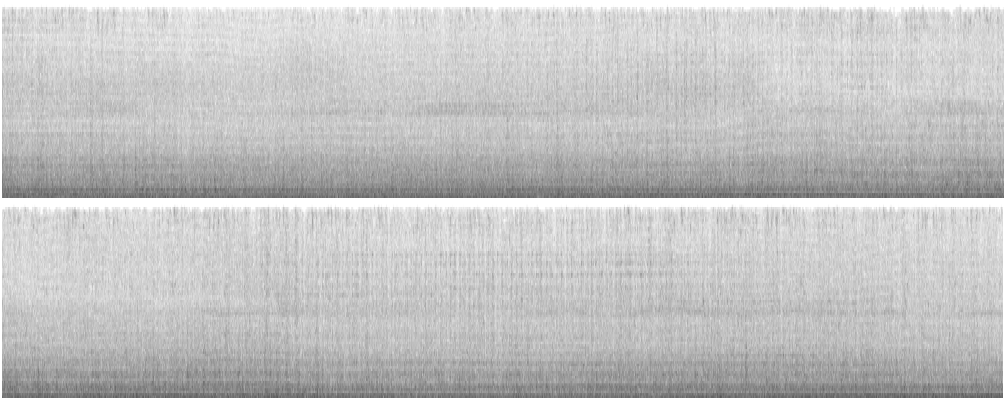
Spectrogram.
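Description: Maxxi Bimo Xtreme rice combine harvester running steadily at working speed as it cuts and threshes rice: a constant engine drone with a steady hum over the machinery's rumble.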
